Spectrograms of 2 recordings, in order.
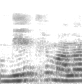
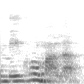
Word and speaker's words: মেঘমালা: যেমন ধরো মেঘমালা না হয়ে সেটা হয়ে যাবে মেঘমালা।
